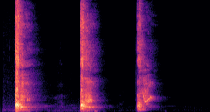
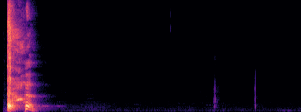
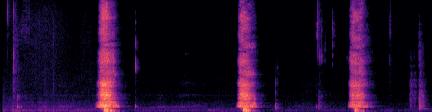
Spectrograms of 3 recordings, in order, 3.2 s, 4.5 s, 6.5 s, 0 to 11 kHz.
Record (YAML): three_cough_length: 3.2 s
three_cough_amplitude: 32768
three_cough_signal_mean_std_ratio: 0.25
cough_length: 4.5 s
cough_amplitude: 32768
cough_signal_mean_std_ratio: 0.18
exhalation_length: 6.5 s
exhalation_amplitude: 27265
exhalation_signal_mean_std_ratio: 0.24
survey_phase: beta (2021-08-13 to 2022-03-07)
age: 45-64
gender: Female
wearing_mask: 'No'
symptom_none: true
symptom_onset: 12 days
smoker_status: Current smoker (11 or more cigarettes per day)
respiratory_condition_asthma: false
respiratory_condition_other: false
recruitment_source: REACT
submission_delay: 0 days
covid_test_result: Negative
covid_test_method: RT-qPCR
influenza_a_test_result: Negative
influenza_b_test_result: Negative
